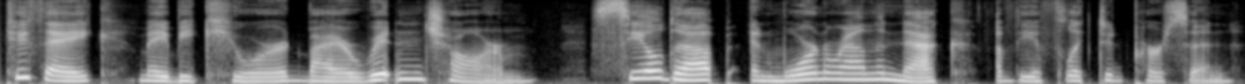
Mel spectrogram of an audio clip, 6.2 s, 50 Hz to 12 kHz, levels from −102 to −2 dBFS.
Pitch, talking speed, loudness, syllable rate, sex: 205 Hz, 185 wpm, -18 LUFS, 4.9 syllables/s, female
